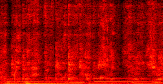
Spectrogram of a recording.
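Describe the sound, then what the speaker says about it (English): A spoon scrapes and swirls through a thick powdered sugar frosting mixture in a bowl, a short, dense rubbing sound, close and steady with no talk. "Keep stirring"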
